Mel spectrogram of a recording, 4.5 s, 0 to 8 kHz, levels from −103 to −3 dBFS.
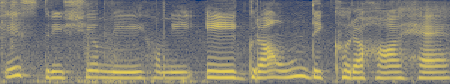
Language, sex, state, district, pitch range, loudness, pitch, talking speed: Hindi, female, Punjab, Fazilka, 215-240 Hz, -17 LUFS, 225 Hz, 120 wpm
